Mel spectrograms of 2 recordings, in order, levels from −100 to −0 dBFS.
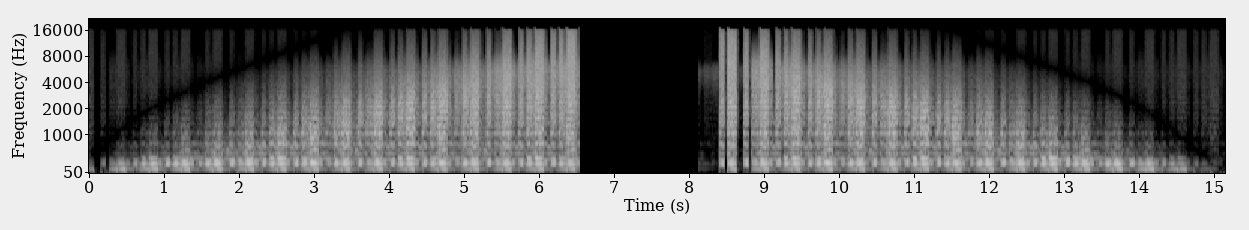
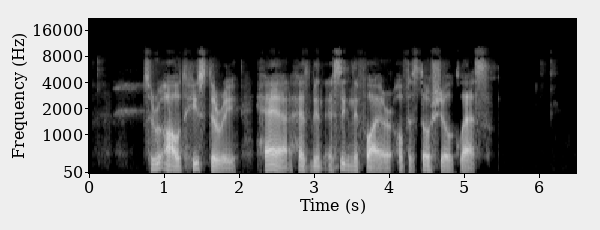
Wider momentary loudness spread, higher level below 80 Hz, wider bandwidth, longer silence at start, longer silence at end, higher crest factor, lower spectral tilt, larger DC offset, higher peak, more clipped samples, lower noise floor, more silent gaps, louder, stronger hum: first, 16 LU vs 12 LU; second, -66 dBFS vs -60 dBFS; first, 17 kHz vs 10 kHz; second, 0.3 s vs 0.7 s; second, 0.55 s vs 1.2 s; about the same, 22 dB vs 22 dB; second, -2 dB/octave vs -3.5 dB/octave; neither; about the same, -6 dBFS vs -6 dBFS; neither; second, -61 dBFS vs -89 dBFS; first, 6.53-8.11 s vs none; about the same, -25 LUFS vs -27 LUFS; neither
